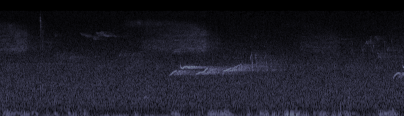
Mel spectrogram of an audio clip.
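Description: Birds calling: a quick run of short overlapping whistles, each rising then held, about three and a half seconds in, over a steady outdoor hiss and a low, uneven rumble.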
